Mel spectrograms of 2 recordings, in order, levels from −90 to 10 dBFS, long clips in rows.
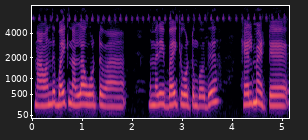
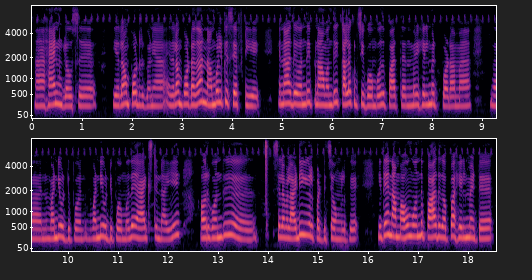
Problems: none marked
